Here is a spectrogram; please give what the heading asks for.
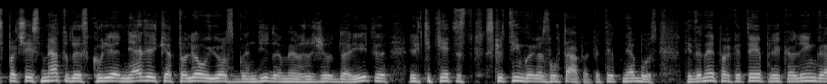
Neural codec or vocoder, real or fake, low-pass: codec, 44.1 kHz, 3.4 kbps, Pupu-Codec; fake; 14.4 kHz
